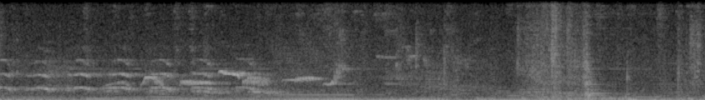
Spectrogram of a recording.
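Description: A bird singing a quick run of short, warbling chirps for the first two seconds or so, faint against low background music. About four seconds in there is a brief papery rustle.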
